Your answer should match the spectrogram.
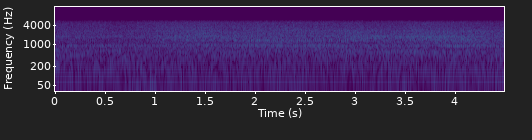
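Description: Minibus passing close by, a steady noise of its engine and tyres that grows slightly louder as it comes alongside.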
